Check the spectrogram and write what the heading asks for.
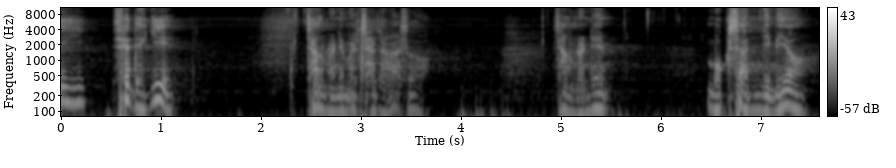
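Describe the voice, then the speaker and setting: A man preaching a revival sermon, telling stories with lively acted-out voices and sudden whispers. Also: medium pitch, breathy edge, long reverb tail. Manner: animated storytelling, acting out voices, dropping to whispers. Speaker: pastor. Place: church hall.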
